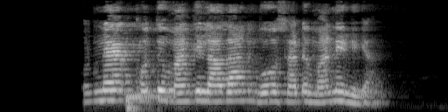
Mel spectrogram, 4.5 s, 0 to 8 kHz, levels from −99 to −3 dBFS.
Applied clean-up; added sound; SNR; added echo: neural mask model DeepFilterNet 3.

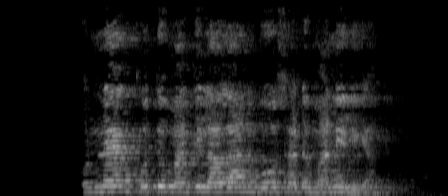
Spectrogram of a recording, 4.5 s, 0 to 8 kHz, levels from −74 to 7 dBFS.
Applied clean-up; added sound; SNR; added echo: neural separator model SepFormer DNS4.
